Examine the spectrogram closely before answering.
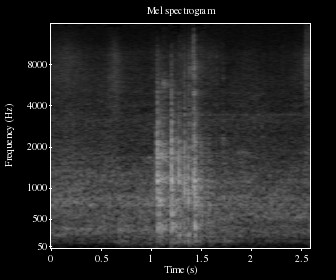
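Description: A kettle is set down on its base with a knock.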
